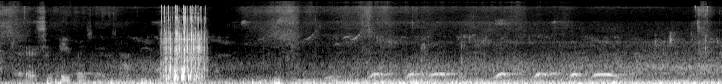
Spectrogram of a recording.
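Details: An owl hoots in Crescent Bend Nature Park, an urban park in Schertz, Texas. Soft, low hoots come in short clusters from far off, seemingly moving farther away, under a steady rumble of traffic and wind, with brief handling noise.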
